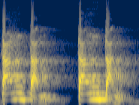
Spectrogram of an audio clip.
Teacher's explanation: তাহলে আমাদের দুইটা তালু একটা শক্ত তালু আরেকটা নরম তালু এই শক্ত তালু এবং নরম তালুর মাঝখানে যে ফাঁকা জায়গাটা আছে ও ফাঁকা জায়গা থেকে এটা উচ্চারিত হচ্ছে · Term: মূর্ধা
